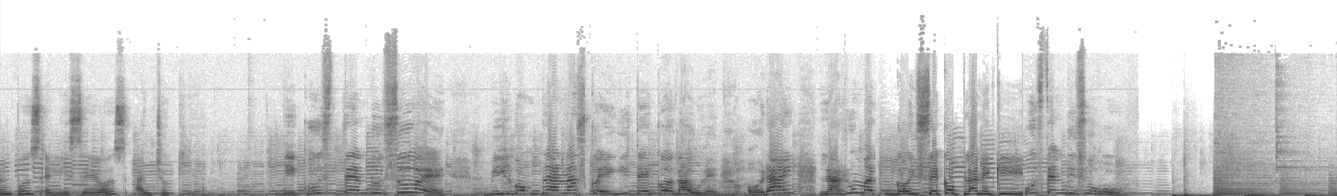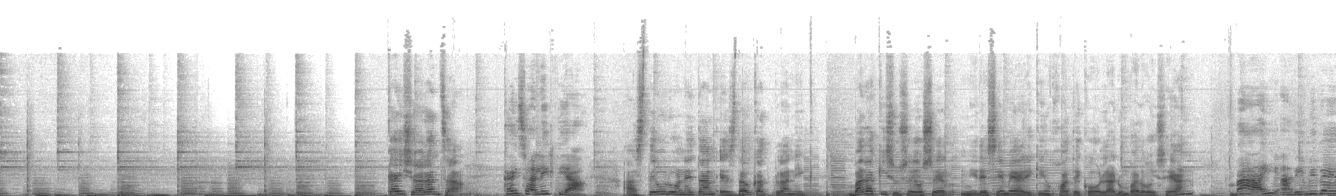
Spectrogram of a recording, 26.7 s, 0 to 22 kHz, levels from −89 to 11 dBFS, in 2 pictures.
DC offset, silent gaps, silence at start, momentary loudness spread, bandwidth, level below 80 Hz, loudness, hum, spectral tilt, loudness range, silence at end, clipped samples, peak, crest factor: under 0.1%; none; 0 s; 10 LU; 19 kHz; -34 dBFS; -19 LUFS; none; -4.5 dB/octave; 7 LU; 0 s; under 0.1%; 0 dBFS; 18 dB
